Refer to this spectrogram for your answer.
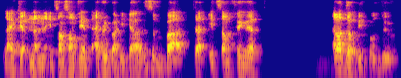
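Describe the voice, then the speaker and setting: A man's voice: mid-range voice, fairly even intonation, fast, pushed and bright. Italian-accented young man in an echoey room. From Italy. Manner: hesitant, many fillers and restarts. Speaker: guest, university student. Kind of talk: casual interview talk.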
